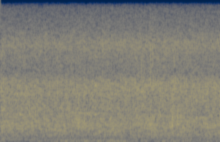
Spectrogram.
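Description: Wind buffeting the camcorder's microphone: a steady rumbling hiss.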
